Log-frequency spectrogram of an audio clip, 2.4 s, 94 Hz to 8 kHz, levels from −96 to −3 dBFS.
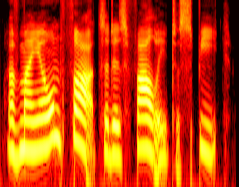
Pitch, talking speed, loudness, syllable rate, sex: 230 Hz, 225 wpm, -16 LUFS, 4.7 syllables/s, female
